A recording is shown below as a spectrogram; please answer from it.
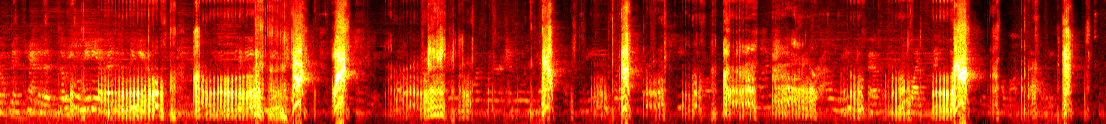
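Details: Chihuahua growling during play: a rough, sustained growl broken by sharp, short yaps at irregular intervals, with a person talking throughout.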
